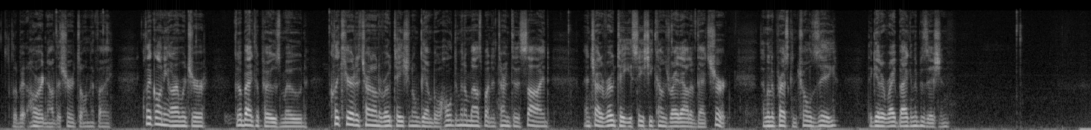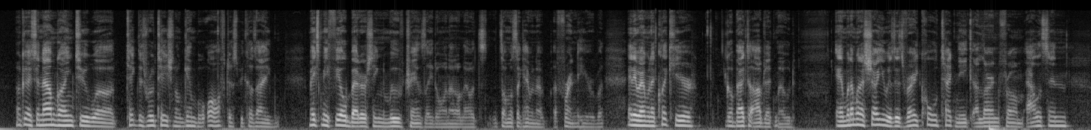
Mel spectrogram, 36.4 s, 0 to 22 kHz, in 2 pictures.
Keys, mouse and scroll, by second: 6.5 middle click, 9.5 click, 16.9 click.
